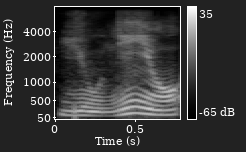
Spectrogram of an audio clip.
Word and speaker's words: junio: mayo Mayo es mayo yuno ojo con la pronunciación yunio es junio yulio es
